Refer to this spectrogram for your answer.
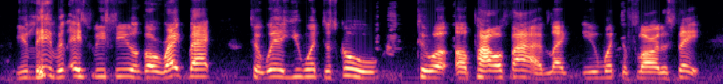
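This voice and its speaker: A man with a high pitch projects a raised voice in a bright, sharp tone at a moderate pace, the sound dry and close with no echo. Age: 60s. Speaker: sports commentator. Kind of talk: casual chat.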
